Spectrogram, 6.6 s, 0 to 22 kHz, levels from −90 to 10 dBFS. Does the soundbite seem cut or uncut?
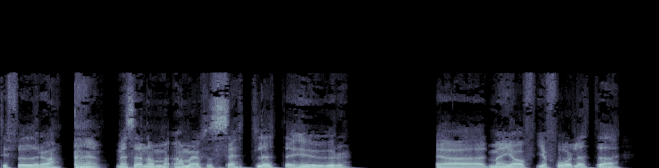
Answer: cut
